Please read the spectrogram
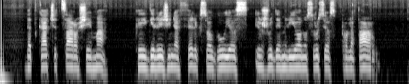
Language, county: Lithuanian, Utena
